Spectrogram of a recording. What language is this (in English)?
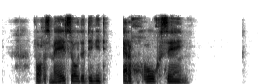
Dutch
